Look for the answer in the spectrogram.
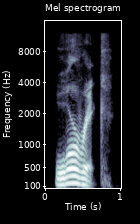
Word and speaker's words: Warwick: What is the big deal about how do you pronounce this raggedy ass man's name? – Replace the second W with an R and you got it. – Warwick.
